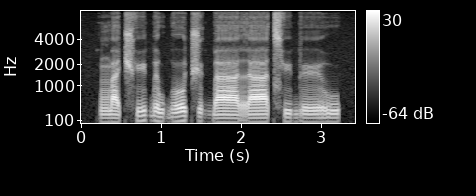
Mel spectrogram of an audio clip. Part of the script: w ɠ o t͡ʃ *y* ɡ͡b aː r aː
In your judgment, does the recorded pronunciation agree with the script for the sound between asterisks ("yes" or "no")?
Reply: no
